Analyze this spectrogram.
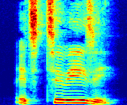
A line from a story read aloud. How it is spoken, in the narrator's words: scoffed Smarlinghue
